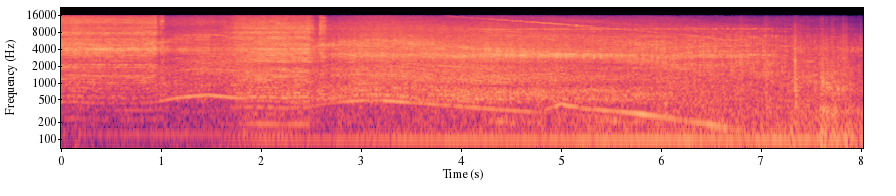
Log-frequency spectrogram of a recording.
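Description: Angle grinder grinding steel rebar, then lifted off the work, its whine falling steadily in pitch over several seconds as the disc coasts down.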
